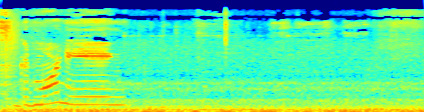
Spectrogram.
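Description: Steady low rumble of a car cabin on the move, engine and road noise. A short voiced sound with gliding pitch comes in the first second.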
